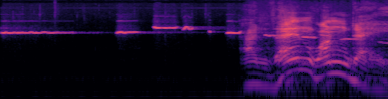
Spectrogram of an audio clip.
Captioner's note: soldier whistling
